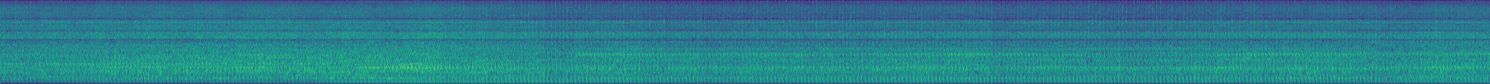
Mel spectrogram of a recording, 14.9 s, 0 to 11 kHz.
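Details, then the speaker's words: Honda HRA214 mower unused for two years, after cleaning plug, new gas and draining carb bowl; single-cylinder engine holds steady even buzz at about 1500 rpm idle, no surging or stumbling, then cut off; normal idle. "so around 1500 RPMs for an idle and what was that 30 270 for a high speed uh run without the clutch in well that's really good"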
